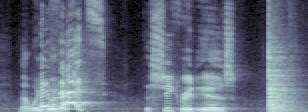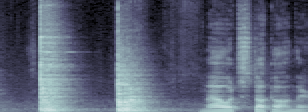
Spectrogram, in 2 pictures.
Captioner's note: banging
